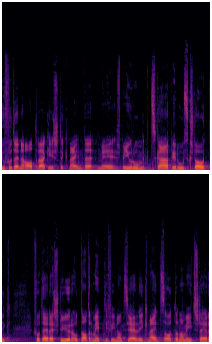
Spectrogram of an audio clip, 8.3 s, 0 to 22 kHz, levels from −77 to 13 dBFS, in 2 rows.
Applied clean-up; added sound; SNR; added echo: none; Wind; 17 dB; none.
